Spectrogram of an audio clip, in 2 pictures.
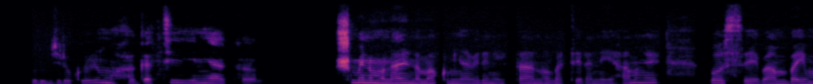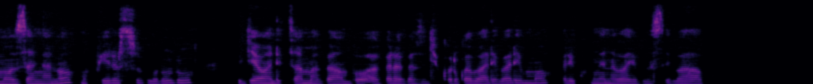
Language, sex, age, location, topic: Kinyarwanda, female, 18-24, Kigali, health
